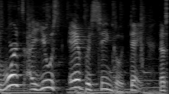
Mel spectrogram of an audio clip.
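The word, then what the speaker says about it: да: both of these words I use every single day that's how you agree a waiter a flight attendant a cashier at a store you come and says to them the next word is da that and it means yes when you agree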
